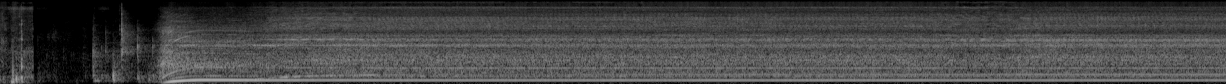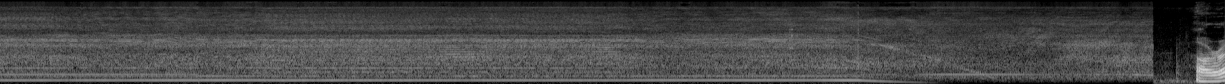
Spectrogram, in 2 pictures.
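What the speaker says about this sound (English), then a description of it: "now we got to sand the inside of them because it's going to be a little difficult to get to it once you get it all glued up." A power sander hums steadily and loudly as it sands the inside of cut wood pieces for a pen and pencil gift box, spinning up at the start and winding down near the end.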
